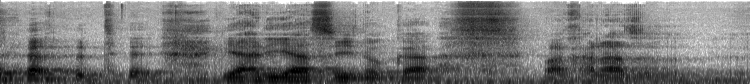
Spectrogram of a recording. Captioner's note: laughs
